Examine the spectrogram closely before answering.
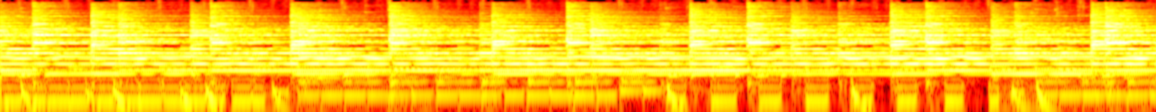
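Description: Large church bells ring loudly and repeatedly at close range, their tones overlapping and ringing on.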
